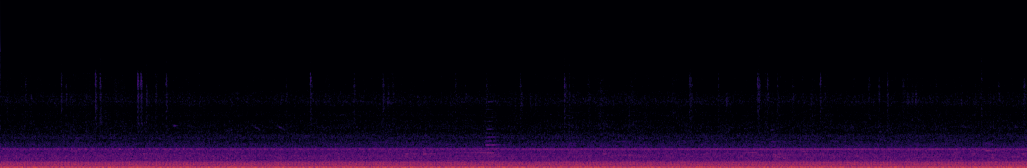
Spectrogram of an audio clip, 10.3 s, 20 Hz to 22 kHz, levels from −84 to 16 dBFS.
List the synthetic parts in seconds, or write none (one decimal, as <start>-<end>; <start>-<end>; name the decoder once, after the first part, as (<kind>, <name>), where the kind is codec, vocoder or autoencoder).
none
